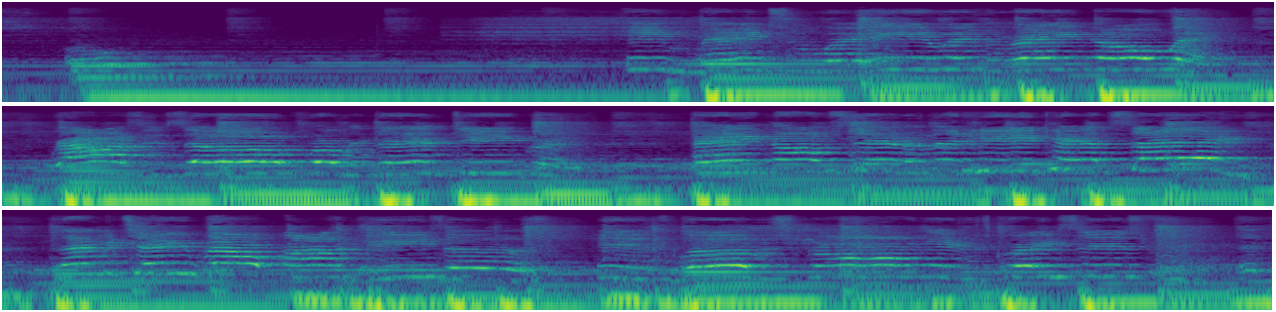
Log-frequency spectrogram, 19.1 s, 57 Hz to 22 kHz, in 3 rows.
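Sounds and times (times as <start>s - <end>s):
girl singing: 0.0s - 1.1s, 3.1s - 19.0s
instrumental backing track: 0.0s - 19.0s.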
